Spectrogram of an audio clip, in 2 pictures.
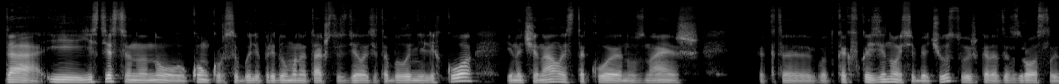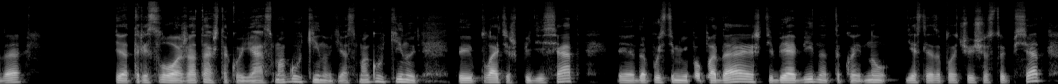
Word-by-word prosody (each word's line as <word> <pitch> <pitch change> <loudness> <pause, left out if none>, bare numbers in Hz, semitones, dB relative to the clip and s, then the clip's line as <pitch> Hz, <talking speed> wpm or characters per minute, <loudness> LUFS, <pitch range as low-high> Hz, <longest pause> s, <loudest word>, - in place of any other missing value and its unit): Да, 100 -7 +5
и, 120 - -5
естественно, 110 -1 +3
ну, 95 -4 +2
конкурсы 95 0 -1
были 90 +1 -1
придуманы 95 -1 0
так, 95 0 0
что - - -11
сделать 90 0 -1
это 90 - -4
было 95 +1 +1
нелегко, 100 - +2 0.3
и 100 - -2
начиналось 105 +4 +1
такое, 95 -2 +1
ну 90 0 -4
знаешь, 90 +2 -3 0.5
как-то 85 -1 -5
вот 90 -2 -8
как - - -3
в - - -10
казино 115 +2 +2
себя 85 -3 -2
чувствуешь, 120 -9 -2
когда 90 -3 0
ты 95 +2 -4
взрослый, 90 -2 -1
да? 100 +5 +2 0.9
Тебя 95 -2 +4
трясло, 100 0 +3
ажиотаж 95 +1 +1
такой: 85 - -5
я 90 +2 +1
смогу 110 +7 -3
кинуть, 105 -8 -3
я 90 - -2
смогу 110 +8 -4
кинуть. 115 -6 -1 0.3
Ты 95 -1 +3
платишь 105 -4 0
50, 95 +10 -1 0.4
э, 95 -1 0
допустим, 95 +1 0
не 95 - +1
попадаешь- 105 +5 +3
тебе 100 +1 +3
обидно. 105 +2 +2
Ты - - -18
такой: 85 -2 -3
"Ну, 105 - -1
если 95 0 0
заплачу 95 +2 -2
еще 95 -1 -3
150 135 - -1
95 Hz, 155 wpm, -25 LUFS, 90-110 Hz, 0.9 s, Да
